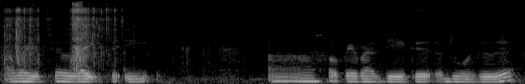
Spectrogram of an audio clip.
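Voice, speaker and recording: A woman, chatting casually while eating on camera in her dining room, talking softly and half-whispering. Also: very deep voice, little pitch movement, measured pace, vocal fry, slight background noise, poor audio. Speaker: mukbang vlogger.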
